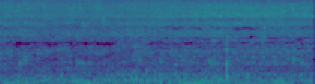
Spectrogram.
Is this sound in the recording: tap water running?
yes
